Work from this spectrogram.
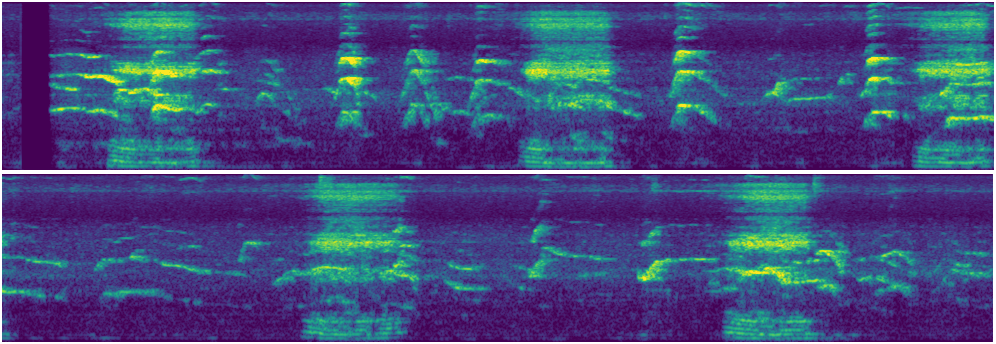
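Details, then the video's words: A pet golden retriever snoring: five broad, noisy breaths about every four seconds, each a rough low rumble with hissing upper tones, while faint chirping birdsong runs between them in the background. "my golden retriever snoring"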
